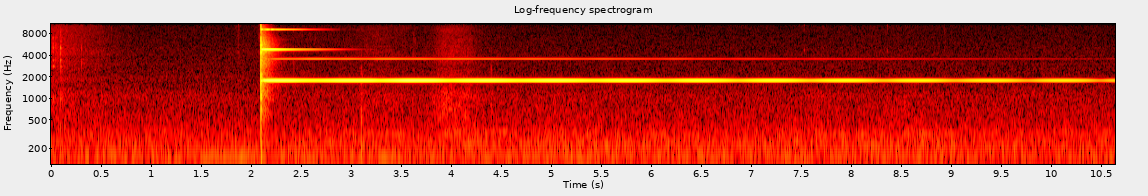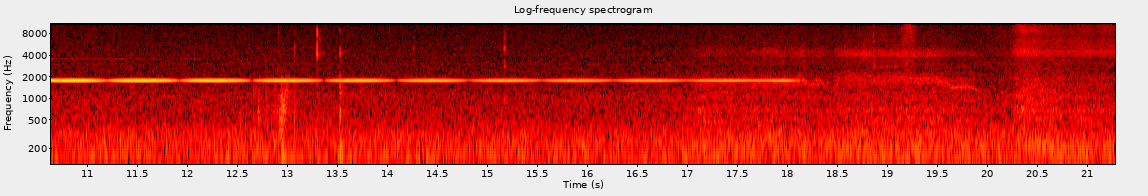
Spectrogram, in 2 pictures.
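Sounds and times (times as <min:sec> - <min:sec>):
meditation bell struck and ringing: 0:02.1 - 0:18.2.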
